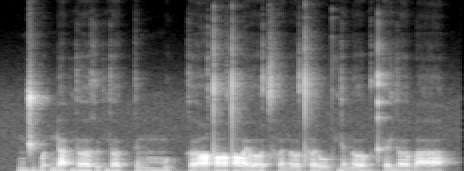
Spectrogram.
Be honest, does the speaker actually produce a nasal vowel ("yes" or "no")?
no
